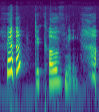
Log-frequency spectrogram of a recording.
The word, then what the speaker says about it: Duchovny: Here is an example of David, I'm not sure how to pronounce his name, Duchovny. So he is somebody who has, you can see, 4 different activations. Duchovny. Thank you, Diana. Duchovny. Okay, that's very different.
